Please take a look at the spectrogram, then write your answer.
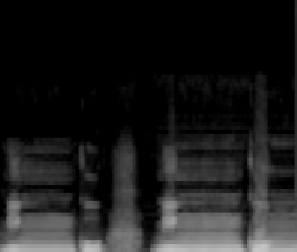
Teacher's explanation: bukan minkum tapi dia samarkan ke huruf Kaf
